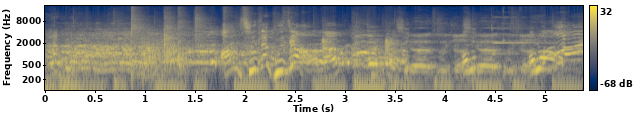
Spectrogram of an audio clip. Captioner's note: nagging fiercely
